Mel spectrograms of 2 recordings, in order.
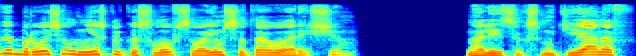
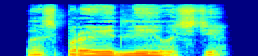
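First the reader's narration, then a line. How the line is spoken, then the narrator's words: Wheezing. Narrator (Russian): прохрипел Варлыга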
